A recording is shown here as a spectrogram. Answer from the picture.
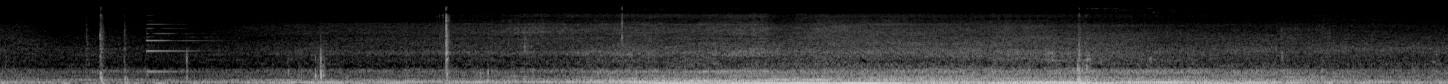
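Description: Audi R8's 4.2 V8 engine running with a low rumble that swells louder over several seconds around the middle and then eases off. A few sharp clicks come in the first five seconds.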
